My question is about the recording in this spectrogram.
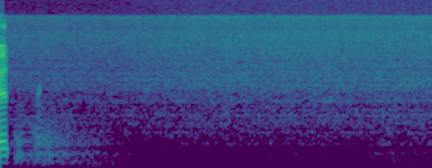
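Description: The end of a spoken word, then a steady faint hiss of background noise with no other events.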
